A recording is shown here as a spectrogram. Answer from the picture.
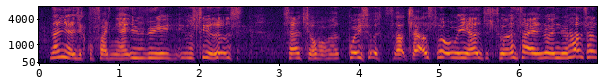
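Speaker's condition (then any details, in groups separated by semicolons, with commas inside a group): Cerebral palsy; from birth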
